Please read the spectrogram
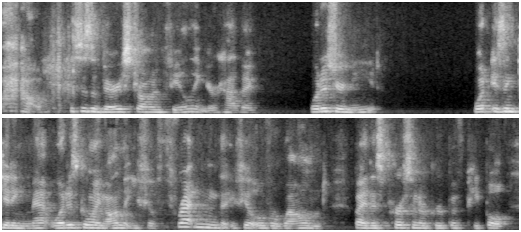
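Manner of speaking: ordinary talk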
